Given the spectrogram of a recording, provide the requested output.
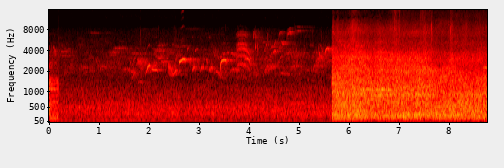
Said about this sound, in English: the high-pitched roar of Rolls-Royce Dart engines under the wings of a Fairchild F-27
